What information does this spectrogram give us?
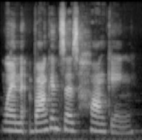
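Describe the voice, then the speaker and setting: Woman, game master, tabletop narration, bright tone, filler-heavy, faint music. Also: medium pitch. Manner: laughs often, halting with fillers.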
